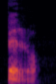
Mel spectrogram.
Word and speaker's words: perro: r-r-r-r English sound. But you pass a little bit of air over it and you let that flick it. Perro.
